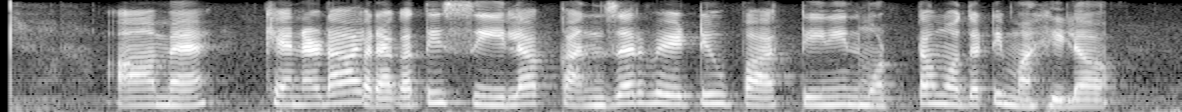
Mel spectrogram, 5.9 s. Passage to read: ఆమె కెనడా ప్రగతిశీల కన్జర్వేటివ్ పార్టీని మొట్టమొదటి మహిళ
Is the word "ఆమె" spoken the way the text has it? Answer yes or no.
yes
